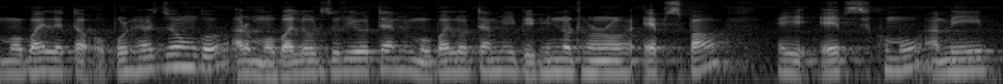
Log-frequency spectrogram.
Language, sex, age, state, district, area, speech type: Assamese, male, 18-30, Assam, Goalpara, rural, spontaneous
